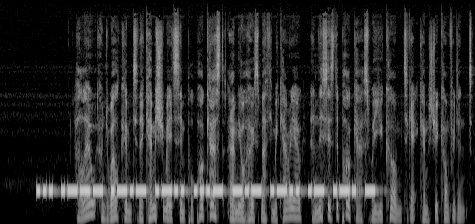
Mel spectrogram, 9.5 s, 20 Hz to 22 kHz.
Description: Morse code (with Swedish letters), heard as a keyed tone, hand-sent with a paddle, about 19 wpm, 610 Hz, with room echo and speech in English. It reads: SJÄLVKLART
